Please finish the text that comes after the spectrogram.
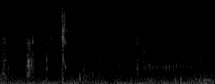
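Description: A person chews a mouthful of store-bought chicken salad close to the mic, with a few soft crunchy bites and wet mastication sounds over a quiet room.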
